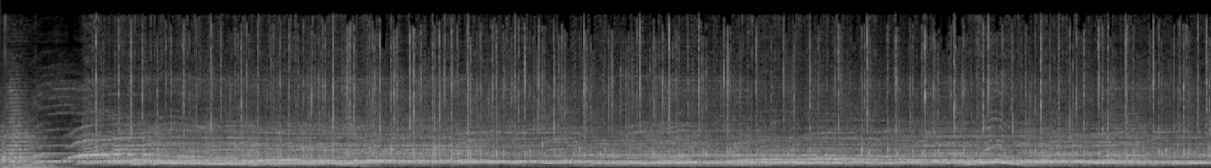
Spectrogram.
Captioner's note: audience cheers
